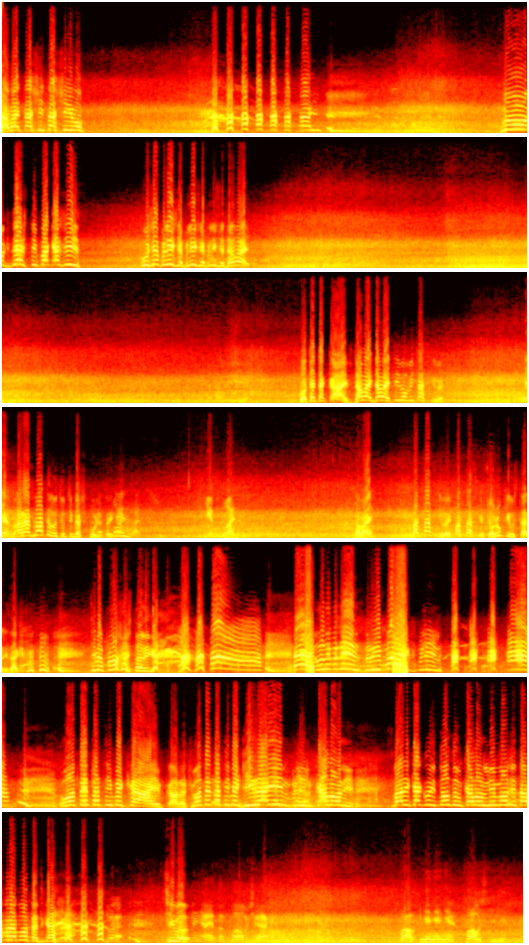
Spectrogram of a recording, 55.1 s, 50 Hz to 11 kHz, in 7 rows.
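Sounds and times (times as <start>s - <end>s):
sea surf breaking on sand: 0.0s - 55.0s
man laughing: 2.9s - 6.0s, 31.7s - 36.1s, 37.6s - 40.2s, 47.8s - 49.6s.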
